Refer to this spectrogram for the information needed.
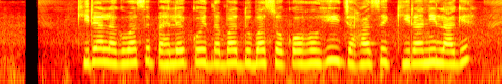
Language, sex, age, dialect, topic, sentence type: Magahi, female, 25-30, Northeastern/Surjapuri, agriculture, question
